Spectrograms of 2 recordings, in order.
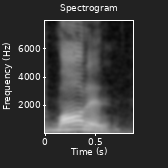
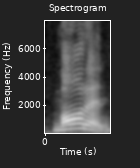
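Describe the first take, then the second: First: The middle d is a soft flap. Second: The middle d is a clear, hard d. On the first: The speaker calls it right. "리을로 이제 바뀌어서 발음이 되겠죠" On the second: The speaker calls it wrong. "modern이 아니에요"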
